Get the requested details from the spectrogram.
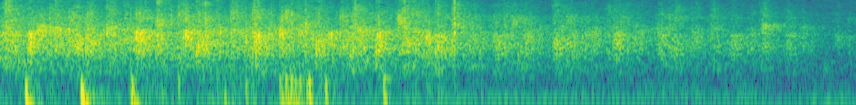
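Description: A crowd applauds steadily, dense overlapping claps with a few sharp louder hits at the start, then tapering off gradually as the ovation winds down.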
